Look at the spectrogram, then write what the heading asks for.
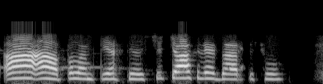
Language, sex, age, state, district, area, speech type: Kashmiri, female, 45-60, Jammu and Kashmir, Ganderbal, rural, conversation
